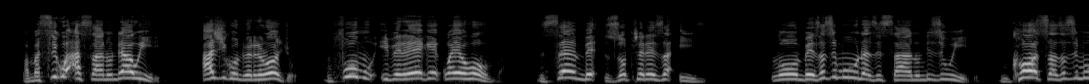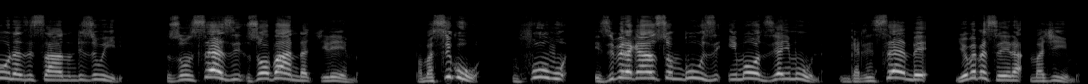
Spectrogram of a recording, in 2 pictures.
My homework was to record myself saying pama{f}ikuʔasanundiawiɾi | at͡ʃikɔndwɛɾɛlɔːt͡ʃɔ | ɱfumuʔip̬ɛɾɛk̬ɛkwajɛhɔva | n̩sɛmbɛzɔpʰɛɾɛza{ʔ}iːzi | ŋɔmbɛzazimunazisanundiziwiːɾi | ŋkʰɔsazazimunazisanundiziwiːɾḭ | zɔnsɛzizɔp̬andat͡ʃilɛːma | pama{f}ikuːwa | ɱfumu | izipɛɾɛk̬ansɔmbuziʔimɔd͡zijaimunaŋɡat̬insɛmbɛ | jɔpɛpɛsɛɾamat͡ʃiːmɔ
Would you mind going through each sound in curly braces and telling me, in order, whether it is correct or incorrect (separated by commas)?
incorrect, correct, incorrect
